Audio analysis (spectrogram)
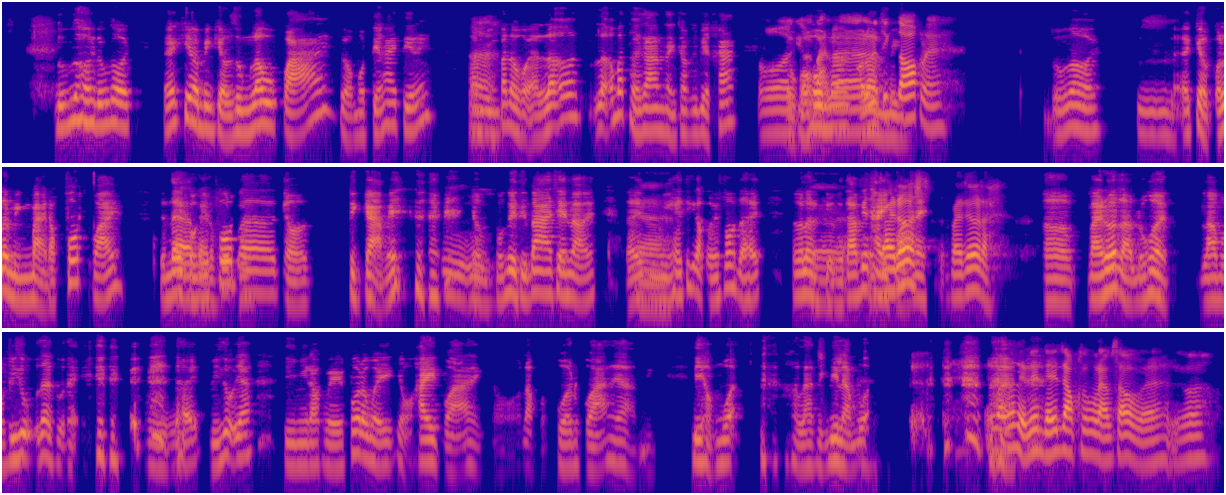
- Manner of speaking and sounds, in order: tapping; other background noise; laugh; laugh; laugh; laughing while speaking: "Và"
- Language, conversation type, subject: Vietnamese, unstructured, Bạn sẽ cảm thấy thế nào nếu bị mất điện thoại trong một ngày?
